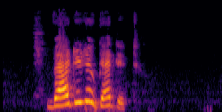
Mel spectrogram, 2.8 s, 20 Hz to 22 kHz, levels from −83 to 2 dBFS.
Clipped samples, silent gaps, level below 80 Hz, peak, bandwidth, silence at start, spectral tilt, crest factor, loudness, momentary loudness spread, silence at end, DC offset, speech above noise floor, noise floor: under 0.1%; none; -68 dBFS; 0 dBFS; 13.5 kHz; 0.6 s; -5 dB/octave; 20 dB; -17 LUFS; 17 LU; 1.25 s; under 0.1%; 52 dB; -69 dBFS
